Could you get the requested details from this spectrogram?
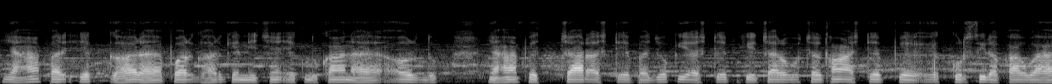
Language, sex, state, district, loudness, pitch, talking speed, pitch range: Maithili, male, Bihar, Supaul, -20 LUFS, 110 Hz, 190 wpm, 105-115 Hz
